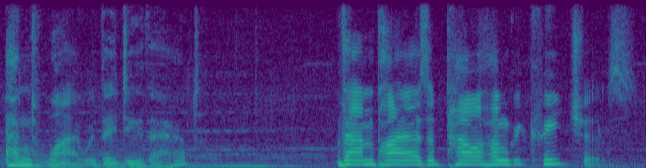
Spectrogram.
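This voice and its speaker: Theatrical, swooping vampire. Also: male voice, a little high, very animated, unhurried, soft background music, full character voice. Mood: sly, explanatory. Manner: arch, dramatic, swinging from mocking to hushed. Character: sardonic, theatrical male vampire spawn, centuries old. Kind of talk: video game character dialogue.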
